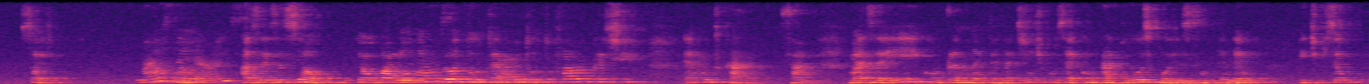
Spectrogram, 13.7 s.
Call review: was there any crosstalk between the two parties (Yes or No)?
Yes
